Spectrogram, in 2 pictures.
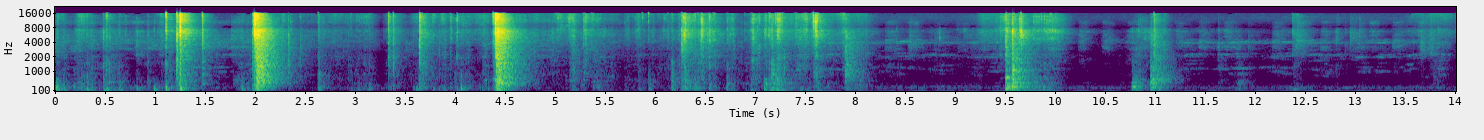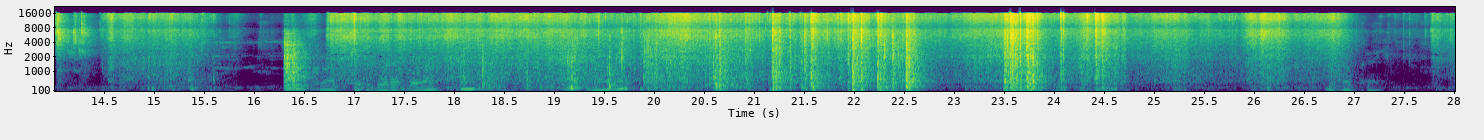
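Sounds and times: plastic wrap crinkling: 14.5s - 15.6s, 16.6s - 28.0s.

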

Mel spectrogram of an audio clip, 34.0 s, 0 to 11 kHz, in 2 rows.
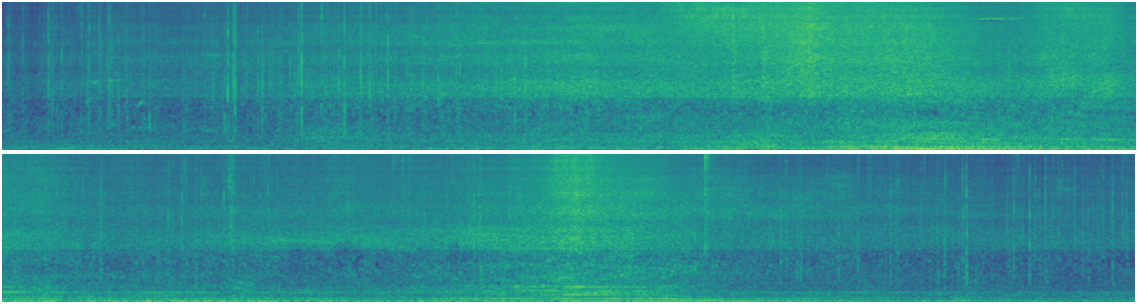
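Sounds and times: engine hum: 0.0s - 34.0s
vehicle passing on wet road: 0.0s - 34.0s.

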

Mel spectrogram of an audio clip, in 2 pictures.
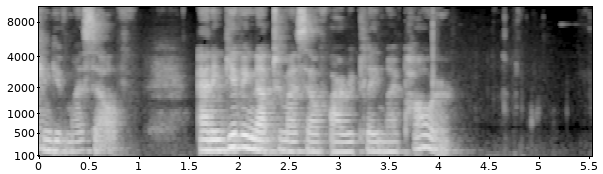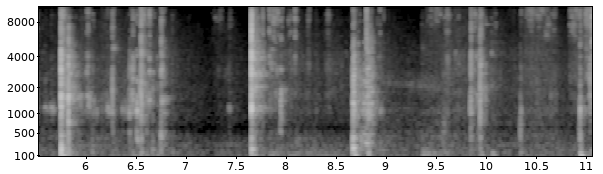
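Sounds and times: cards crackling and rustling: 4.5s - 11.0s
cards tapping: 7.6s - 9.0s.

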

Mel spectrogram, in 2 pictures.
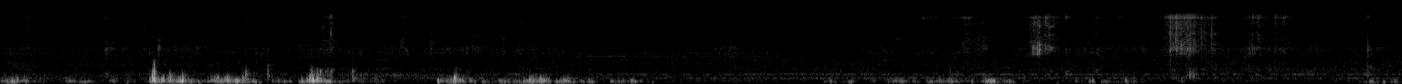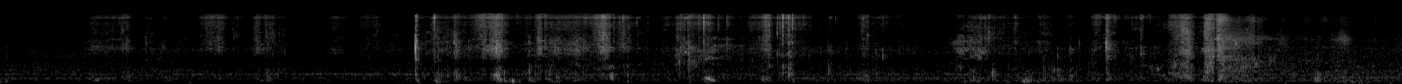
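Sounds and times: footsteps through dry grass: 0.0s - 6.0s, 8.7s - 28.0s
leaves and stems crackling: 9.2s - 28.0s.

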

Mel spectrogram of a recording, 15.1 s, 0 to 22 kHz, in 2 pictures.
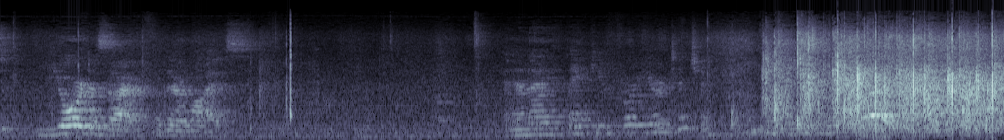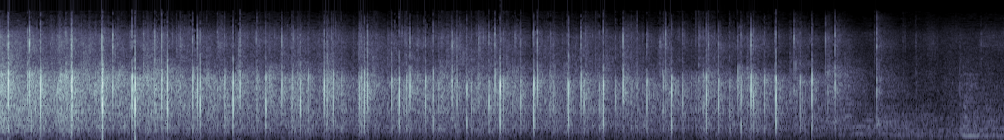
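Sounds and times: audience applauding: 5.7s - 14.3s.

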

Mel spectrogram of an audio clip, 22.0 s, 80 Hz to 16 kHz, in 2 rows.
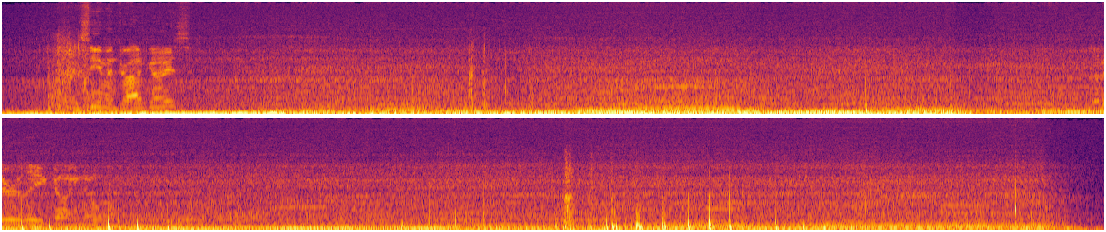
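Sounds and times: truck engine drone: 0.0s - 22.0s
knocks and rattles: 15.0s - 19.6s.

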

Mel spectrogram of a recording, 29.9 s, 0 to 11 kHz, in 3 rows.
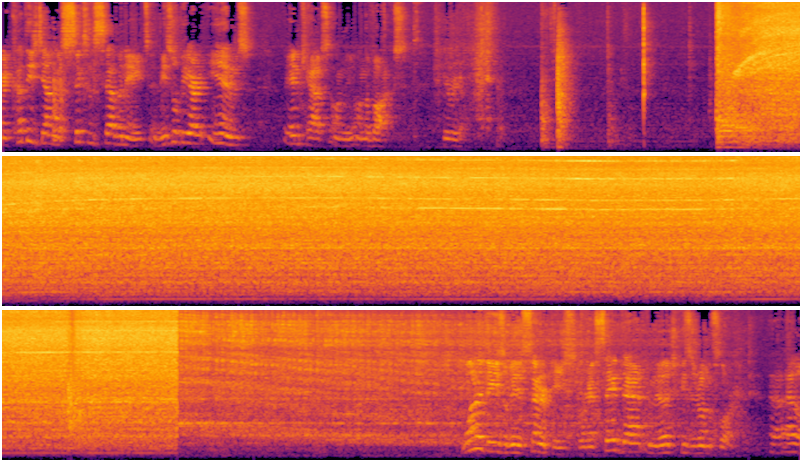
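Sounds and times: saw blade cutting wood: 8.9s - 29.0s
table saw running: 8.9s - 29.1s.

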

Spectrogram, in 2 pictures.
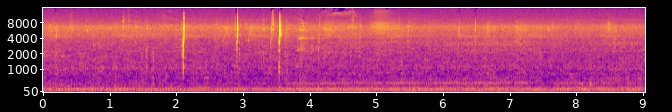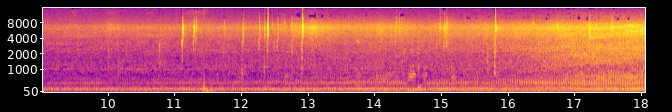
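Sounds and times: faint steady hum: 0.0s - 18.0s
vehicle engine rumbling: 0.0s - 18.0s.

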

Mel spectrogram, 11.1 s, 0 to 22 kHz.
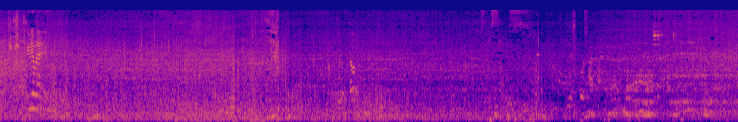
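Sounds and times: low road rumble: 0.0s - 8.8s.

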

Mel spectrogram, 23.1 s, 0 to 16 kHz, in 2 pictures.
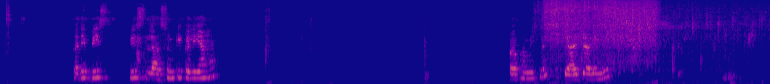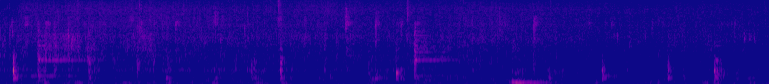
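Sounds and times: onions sizzling in oil: 8.0s - 23.0s.

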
